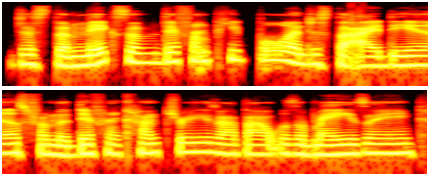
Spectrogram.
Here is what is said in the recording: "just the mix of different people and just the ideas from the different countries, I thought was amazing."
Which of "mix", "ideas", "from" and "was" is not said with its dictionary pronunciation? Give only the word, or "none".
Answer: none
